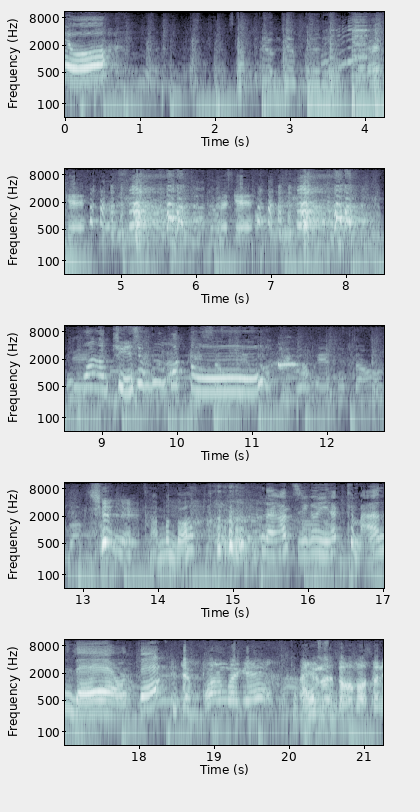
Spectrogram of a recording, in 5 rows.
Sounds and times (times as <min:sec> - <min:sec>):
Music: 0:00.0 - 0:21.2.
